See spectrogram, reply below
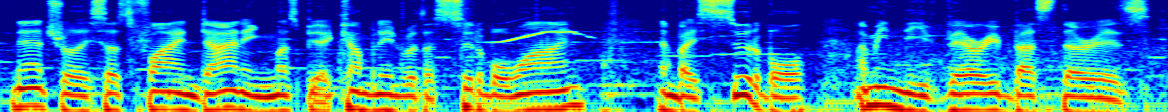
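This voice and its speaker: A man's voice: lowish voice, fast talker, close to an everyday voice. A man voicing a stern, sceptical veteran mercenary captain in a fantasy game, speaking in a blunt, formal, archaic way. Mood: commanding. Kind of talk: voiced fantasy game dialogue. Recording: game music behind voice. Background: game music.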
